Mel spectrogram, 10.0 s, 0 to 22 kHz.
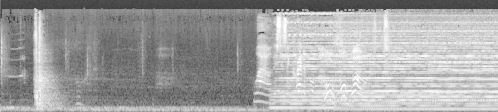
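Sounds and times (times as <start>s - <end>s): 
low rumbling hum of a large indoor space: 0.0s - 9.9s
door being pushed open: 0.6s - 1.4s
speech: 5.0s - 7.5s.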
